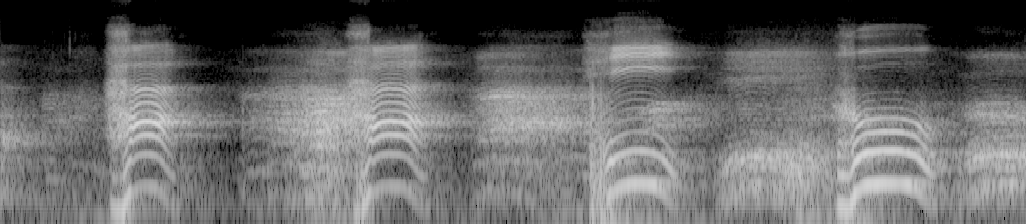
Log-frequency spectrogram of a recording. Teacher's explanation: dari tenggorokan, tapi tenggorokan bagian bawah ya. Udaranya mengalir ya. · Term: huruf H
